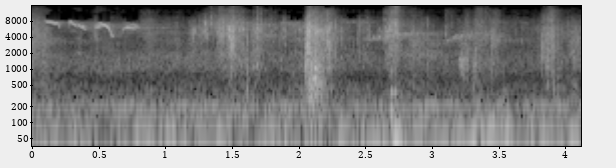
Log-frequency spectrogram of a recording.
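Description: Footsteps of a person walking, a few soft steps, with a bird chirping briefly near the start.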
